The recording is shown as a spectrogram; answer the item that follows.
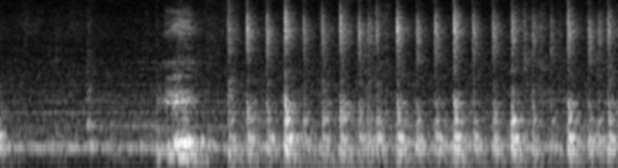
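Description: Rhythmic tapping on a hard surface, starting about three seconds in at roughly four taps a second with uneven spacing and accents: one repeated sound with its timing varied, as a demonstration of rhythm. A brief voice sound comes just before the tapping starts.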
